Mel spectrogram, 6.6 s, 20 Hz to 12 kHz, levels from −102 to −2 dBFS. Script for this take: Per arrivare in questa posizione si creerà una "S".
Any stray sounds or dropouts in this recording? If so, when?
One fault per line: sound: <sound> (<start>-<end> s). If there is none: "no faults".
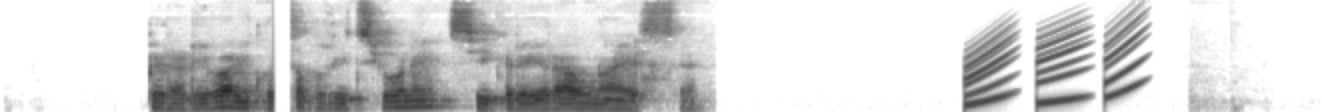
sound: dropout (1.4-1.5 s)
sound: chirp (4.8-5.8 s)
